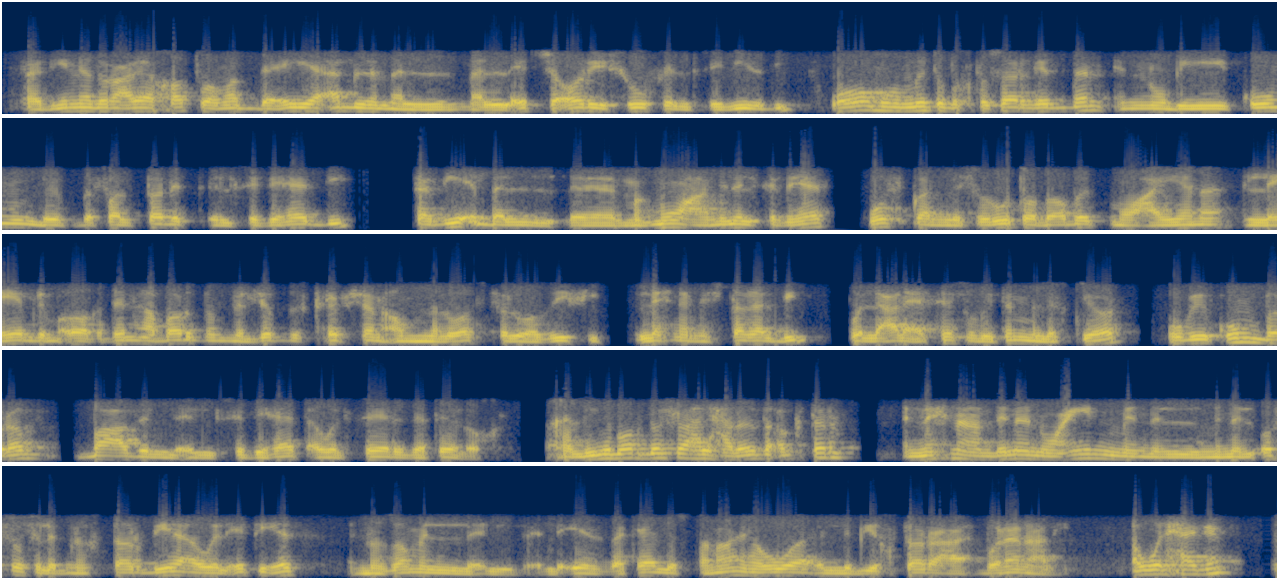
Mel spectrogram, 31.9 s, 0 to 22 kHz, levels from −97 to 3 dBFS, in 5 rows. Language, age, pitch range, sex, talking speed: Arabic, 30-49, 95-120 Hz, male, 170 wpm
